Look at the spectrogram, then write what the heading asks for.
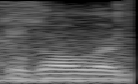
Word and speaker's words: Cazzola: 0181 is my ID number, but yeah, it's pronounced Cazzola, just like the You're a sergeant? I am. Thank you. You're welcome. Just like the pizza place down there.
